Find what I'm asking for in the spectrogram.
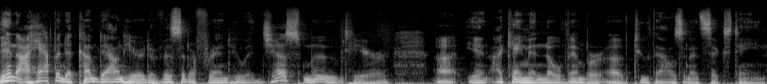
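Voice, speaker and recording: A somewhat breathy voice with a dark, mellow tone and an American accent moves at a moderate pace with lively intonation. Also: man, very deep, low pitch for a man. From Oklahoma. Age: 70s. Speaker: singer-songwriter, retired nurse. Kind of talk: casual interview chat.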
